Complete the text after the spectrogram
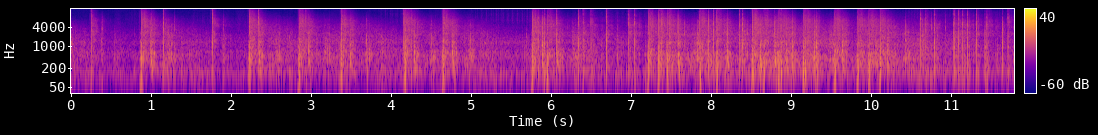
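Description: Fireworks burst with sharp bangs and pops outdoors.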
